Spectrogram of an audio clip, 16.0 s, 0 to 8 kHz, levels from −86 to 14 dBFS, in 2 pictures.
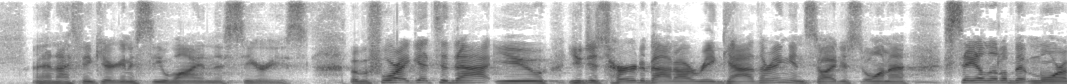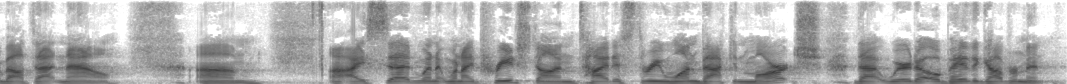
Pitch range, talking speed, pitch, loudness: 130-160 Hz, 215 wpm, 150 Hz, -17 LUFS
